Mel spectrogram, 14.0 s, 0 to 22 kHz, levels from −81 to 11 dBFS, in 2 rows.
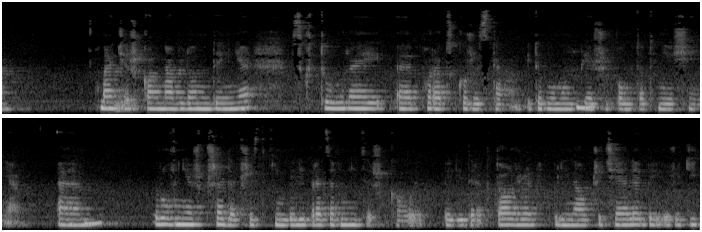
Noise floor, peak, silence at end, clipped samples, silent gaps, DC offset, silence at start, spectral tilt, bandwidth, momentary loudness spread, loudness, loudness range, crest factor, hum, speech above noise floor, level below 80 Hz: -54 dBFS; -10 dBFS; 0 s; under 0.1%; none; under 0.1%; 0 s; -7 dB/octave; 15 kHz; 10 LU; -25 LUFS; 3 LU; 16 dB; none; 30 dB; -74 dBFS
